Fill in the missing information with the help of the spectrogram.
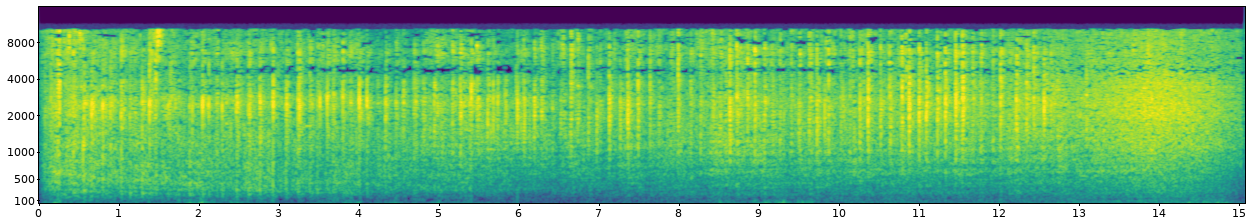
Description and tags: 20.08.09: Ratajczaka street in Poznan. The boy is dragging the suitcase along the ground.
